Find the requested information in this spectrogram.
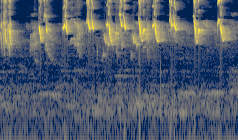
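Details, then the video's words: Saffron finch kept in a breeding aviary, singing with tournament sounds played as encouragement: a rapid string of bright, high, clipped chirps repeated about every third of a second, steady and energetic. "canário da terra cantando"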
